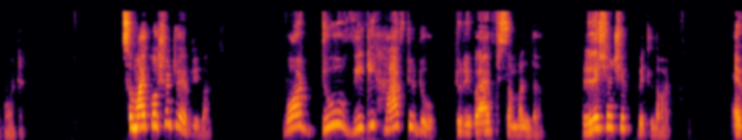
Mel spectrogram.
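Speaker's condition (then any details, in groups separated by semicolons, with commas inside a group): No condition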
